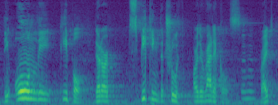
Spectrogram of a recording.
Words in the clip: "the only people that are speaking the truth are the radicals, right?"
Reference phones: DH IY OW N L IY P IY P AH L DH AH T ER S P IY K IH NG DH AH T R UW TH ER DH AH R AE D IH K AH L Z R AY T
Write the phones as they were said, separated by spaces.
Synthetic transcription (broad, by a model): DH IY OW N L IY P IY P AH L DH AH T ER S P IY K IH NG DH AH T R UW TH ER DH AH R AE D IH K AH L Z R AY T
